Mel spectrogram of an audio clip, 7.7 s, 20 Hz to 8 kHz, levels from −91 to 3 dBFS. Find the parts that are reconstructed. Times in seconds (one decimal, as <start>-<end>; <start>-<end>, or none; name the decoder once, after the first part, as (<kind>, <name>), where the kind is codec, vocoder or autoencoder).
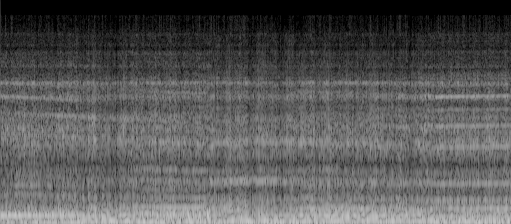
1.2-2.0 (vocoder, Vocos); 3.1-6.5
